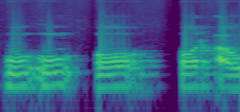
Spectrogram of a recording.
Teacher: ओष्ठ में जिसमें जो है मुख जो है वृत्ताकार खुल जाता है, उसमें ओ और औ आता है।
